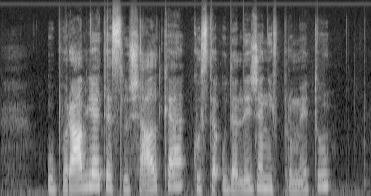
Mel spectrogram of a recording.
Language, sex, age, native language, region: Slovenian, female, 12-17, Slovenian, Pomurje region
